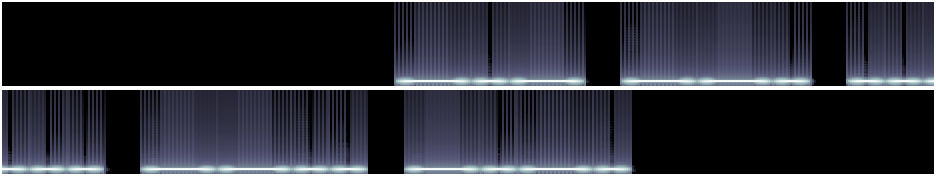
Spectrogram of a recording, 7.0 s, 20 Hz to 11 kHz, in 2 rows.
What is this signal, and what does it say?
Morse code, heard as a keyed tone, about 20 wpm, 700 Hz. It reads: KG5ZC
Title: Speed Racing - USA 2x2 Call Signs 17wpm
